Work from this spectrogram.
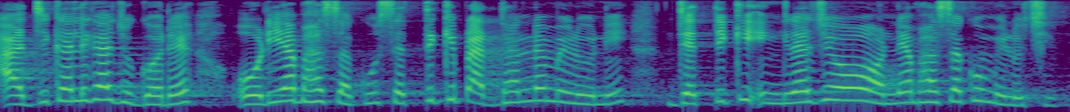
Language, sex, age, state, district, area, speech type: Odia, female, 30-45, Odisha, Dhenkanal, rural, spontaneous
